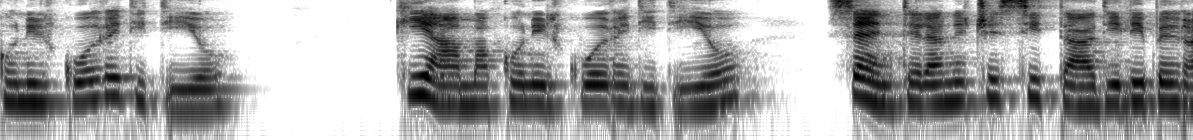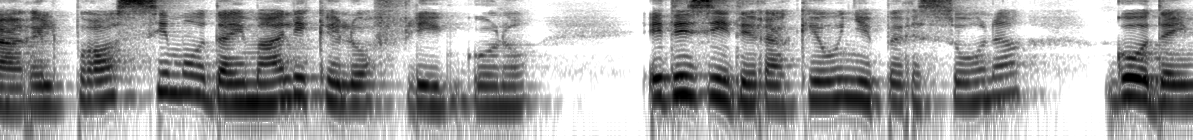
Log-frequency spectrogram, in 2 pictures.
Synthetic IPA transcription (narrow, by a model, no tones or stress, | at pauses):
onilkwɔːɾed̪id̪iːo | k̟ʰiaːmakonilkwɔːɾed̪id̪iːo | sɛnt̪elanet͡ʃesːit̪ad̪ilibeɾaːɾeilpɾɔsːimod̪ajmaːlik̟eloafːliɡːono | ed̪ːeziːd̪eɾak̟eoɲːipersoːna | ɡɔːd̪a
